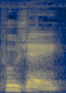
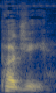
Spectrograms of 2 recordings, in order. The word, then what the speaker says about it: Puje: it is a pudgy looks like pu but I understand it's pronounced pudy silly name for a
